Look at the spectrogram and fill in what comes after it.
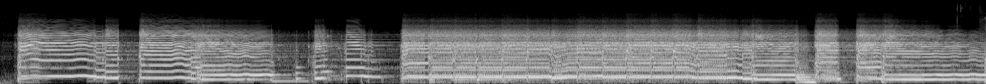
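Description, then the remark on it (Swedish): A heavily distorted electric guitar, played through an amp with the treble turned to its brightest setting, gives a bright, treble-heavy tone in choppy riffs, then a long sustained chord with rich, buzzing overtones, before a few more short bursts. No one speaks. “nu kommer jag gå upp till det mest diskantiga läget då.”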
